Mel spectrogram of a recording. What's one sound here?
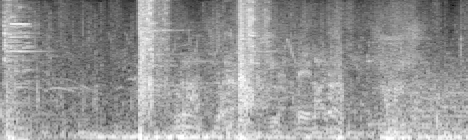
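Heavy blows land in a scuffle.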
